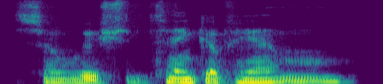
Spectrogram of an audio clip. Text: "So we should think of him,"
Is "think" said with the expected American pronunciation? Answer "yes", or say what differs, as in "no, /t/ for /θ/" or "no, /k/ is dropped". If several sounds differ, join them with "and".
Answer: yes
